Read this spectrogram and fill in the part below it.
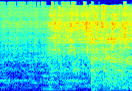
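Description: Water is poured into a pot of rice being prepared for a rice bath, a soft trickle swelling into a fuller gushing splash over about a second, faint and without talking.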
